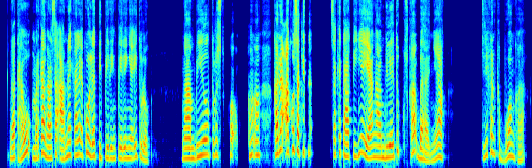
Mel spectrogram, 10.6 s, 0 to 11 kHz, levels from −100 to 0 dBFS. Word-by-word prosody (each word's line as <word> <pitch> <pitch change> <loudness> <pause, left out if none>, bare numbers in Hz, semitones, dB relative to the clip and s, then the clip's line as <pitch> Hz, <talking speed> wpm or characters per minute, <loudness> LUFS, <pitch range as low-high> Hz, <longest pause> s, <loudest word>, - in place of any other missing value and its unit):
Nggak 215 +1 -2
tau, - - +2
mereka 205 +9 +2
ngerasa 210 0 +2
aneh 195 +8 +3
kali 260 0 -1
aku 320 - -2
lihat 250 +1 0
di 225 - -3
piring-piringnya 200 -1 -3
itu 230 - -5
loh. 150 -2 -5 0.6
Ngambil, 200 +8 +2
terus 260 -1 -5 0.2
kok - - -5 0.2
heeh, 270 0 -1 0.3
karena 280 +1 +6
aku 385 +3 0
sakit 320 -2 +4 0.5
sakit 280 +3 -4
hatinya 240 +5 +1
ya, 210 -3 +5
ngambil 220 0 +2
itu 345 - -5
suka - - -1
banyak, 195 - -1 0.7
jadinya 260 +6 -9
kan 320 - -2
kebuang, 225 +9 -4
Kak. 150 0 -10
225 Hz, 170 wpm, -23 LUFS, 200-265 Hz, 0.7 s, karena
